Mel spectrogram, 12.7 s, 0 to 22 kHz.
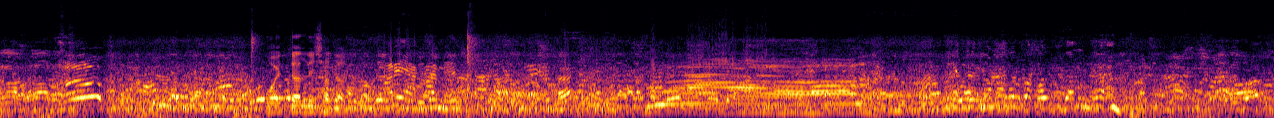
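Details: Cow lowing at Aftabganj cattle market in Dinajpur, Bangladesh, on 18 August 2024, a long droning moo with stacked harmonics in the middle of the stretch, heard through steady buyers' haggling and crowd chatter.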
